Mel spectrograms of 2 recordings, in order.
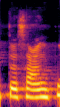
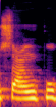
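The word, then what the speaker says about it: Tsangpo: यानी कि तशांगपो लिखा गया है, लेकिन यहाँ पे जो टी जो है ये साइलेंट हो जाता है, तो इसको सांगपो पढ़ते हैं, ठीक है, सांगपो।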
